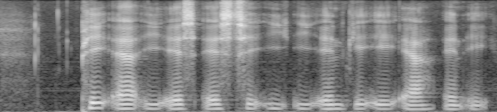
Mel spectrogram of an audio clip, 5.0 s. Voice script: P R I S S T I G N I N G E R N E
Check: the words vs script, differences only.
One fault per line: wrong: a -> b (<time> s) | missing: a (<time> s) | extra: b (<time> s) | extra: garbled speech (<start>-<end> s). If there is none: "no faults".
missing: G N (2.9 s)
